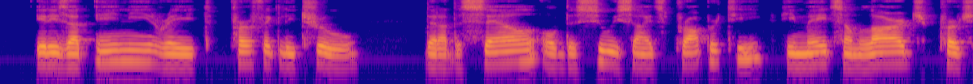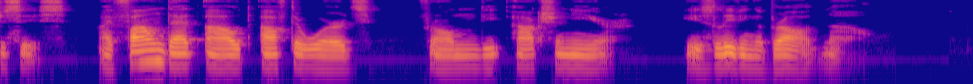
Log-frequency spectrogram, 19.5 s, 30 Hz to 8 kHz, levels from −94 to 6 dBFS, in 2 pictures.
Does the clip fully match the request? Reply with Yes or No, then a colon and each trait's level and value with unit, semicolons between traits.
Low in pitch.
Yes: low, 115 Hz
